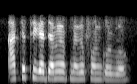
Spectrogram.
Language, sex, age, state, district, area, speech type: Bengali, female, 18-30, West Bengal, Dakshin Dinajpur, urban, conversation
